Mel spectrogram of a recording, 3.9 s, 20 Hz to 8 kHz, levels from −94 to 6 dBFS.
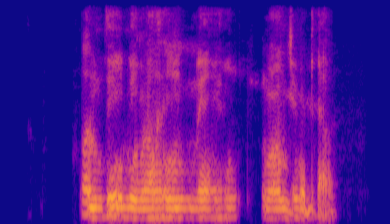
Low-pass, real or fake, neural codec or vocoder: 7.2 kHz; fake; codec, 24 kHz, 1.5 kbps, HILCodec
